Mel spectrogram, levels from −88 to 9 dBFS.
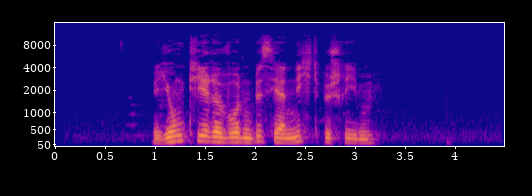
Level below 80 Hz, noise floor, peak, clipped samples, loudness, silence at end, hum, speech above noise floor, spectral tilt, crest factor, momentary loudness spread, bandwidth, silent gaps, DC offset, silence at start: -76 dBFS; -71 dBFS; -8 dBFS; under 0.1%; -24 LUFS; 1.3 s; none; 47 dB; -5.5 dB/octave; 20 dB; 13 LU; 10.5 kHz; none; under 0.1%; 1 s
